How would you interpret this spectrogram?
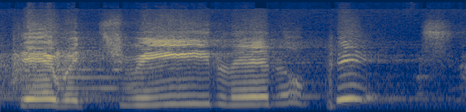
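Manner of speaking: very slow, drawn-out fairy-tale voice; put-on bedtime-story delivery, hammed up; exaggerated storyteller. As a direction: stretch it out like a theatrical storyteller. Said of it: "tell you a story of the three little pigs".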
